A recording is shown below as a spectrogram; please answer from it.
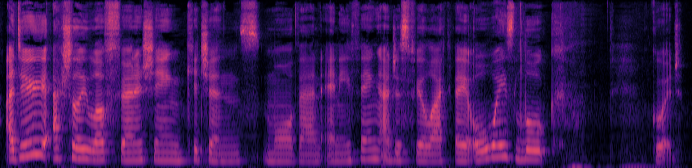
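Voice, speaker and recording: A woman's voice: lowish voice, measured pace. Giggly rambling Australian woman. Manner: rambling, self-deprecating, apologetic, giggly. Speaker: video game building channel host. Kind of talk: casual gameplay commentary. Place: home room.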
